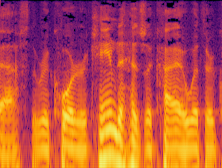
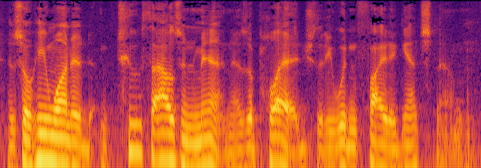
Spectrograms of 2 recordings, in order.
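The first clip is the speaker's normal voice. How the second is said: ordinary delivery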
